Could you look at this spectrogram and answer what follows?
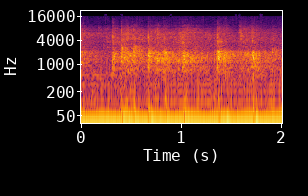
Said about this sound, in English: Let's clap for Jesus.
